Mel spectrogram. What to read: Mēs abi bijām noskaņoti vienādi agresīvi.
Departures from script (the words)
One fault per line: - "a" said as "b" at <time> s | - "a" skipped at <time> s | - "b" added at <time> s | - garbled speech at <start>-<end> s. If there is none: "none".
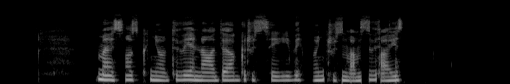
- "abi bijām" skipped at 1.2 s
- garbled speech at 3.1-4.0 s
